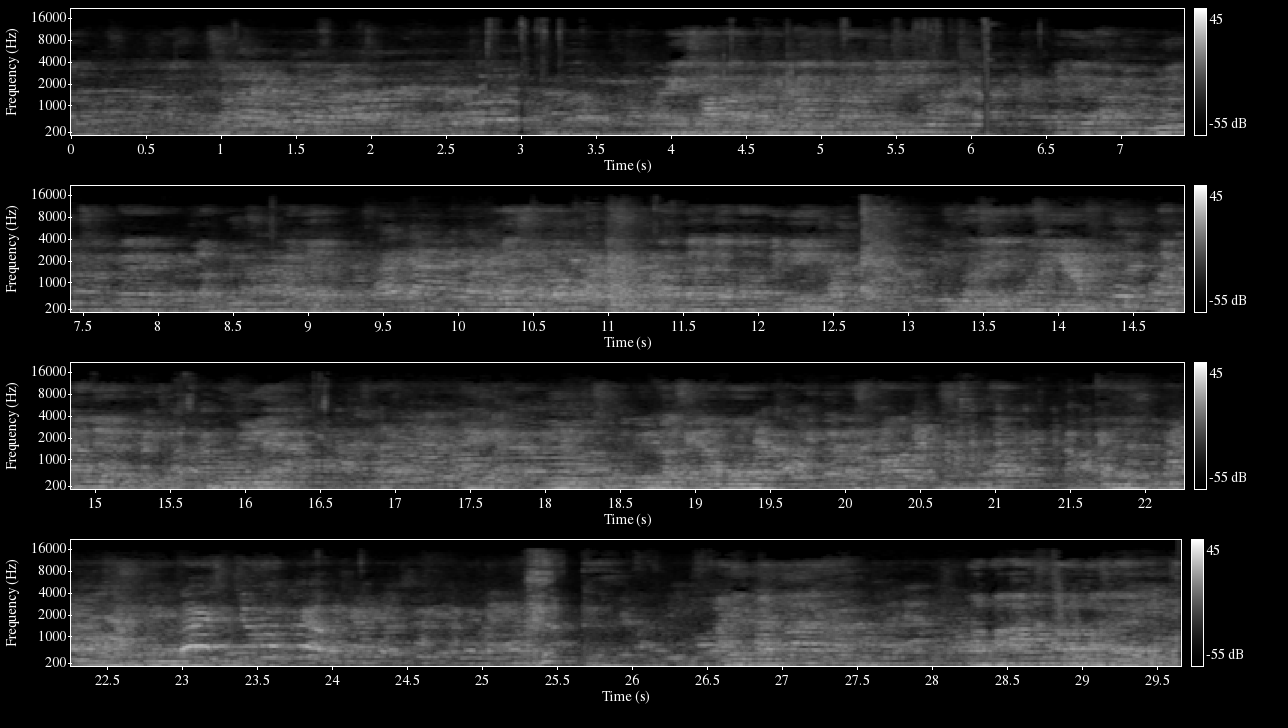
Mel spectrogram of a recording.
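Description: A crowd of men chatters loudly in a large echoing hall.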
